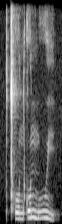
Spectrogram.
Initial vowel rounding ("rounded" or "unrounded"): rounded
